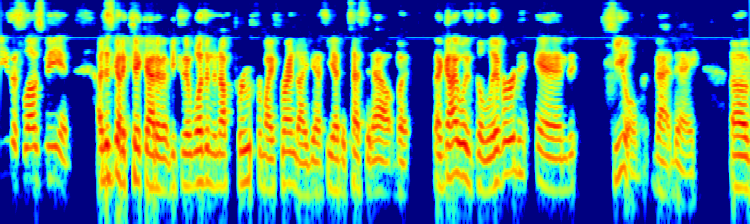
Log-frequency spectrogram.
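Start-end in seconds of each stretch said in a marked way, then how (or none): 0.0-0.8 put-on, very high shouted call. Retelling a man answering a hearing test: imitating a yell. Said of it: "the guy would yell out".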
